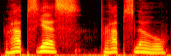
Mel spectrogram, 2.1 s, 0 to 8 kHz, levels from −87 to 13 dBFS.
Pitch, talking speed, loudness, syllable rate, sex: 150 Hz, 110 wpm, -17 LUFS, 3.3 syllables/s, male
